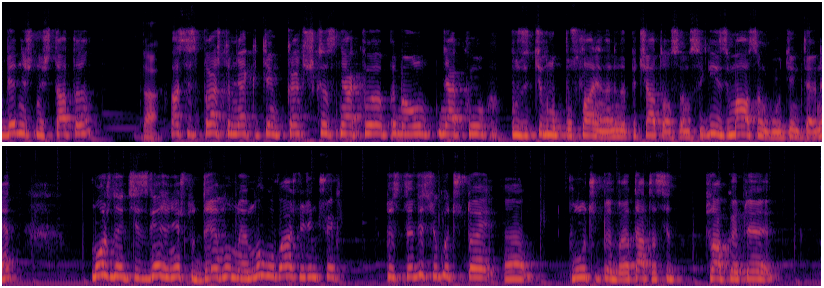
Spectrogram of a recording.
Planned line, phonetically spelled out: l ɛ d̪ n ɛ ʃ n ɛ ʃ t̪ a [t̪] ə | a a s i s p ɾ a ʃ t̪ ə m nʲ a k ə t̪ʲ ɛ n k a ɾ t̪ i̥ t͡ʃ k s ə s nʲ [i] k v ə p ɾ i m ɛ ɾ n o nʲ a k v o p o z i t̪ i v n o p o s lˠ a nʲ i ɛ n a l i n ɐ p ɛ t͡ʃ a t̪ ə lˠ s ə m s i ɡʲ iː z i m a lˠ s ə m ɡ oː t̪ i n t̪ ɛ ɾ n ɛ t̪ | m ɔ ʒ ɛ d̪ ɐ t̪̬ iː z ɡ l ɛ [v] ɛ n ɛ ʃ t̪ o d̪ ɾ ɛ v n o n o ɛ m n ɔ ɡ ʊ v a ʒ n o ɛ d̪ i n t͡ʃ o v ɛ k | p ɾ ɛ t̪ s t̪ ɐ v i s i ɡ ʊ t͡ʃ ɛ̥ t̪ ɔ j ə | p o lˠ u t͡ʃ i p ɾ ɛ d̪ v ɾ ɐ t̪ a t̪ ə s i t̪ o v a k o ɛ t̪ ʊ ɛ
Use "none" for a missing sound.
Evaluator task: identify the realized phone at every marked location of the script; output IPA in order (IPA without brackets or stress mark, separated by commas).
t̪, a, ʒ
